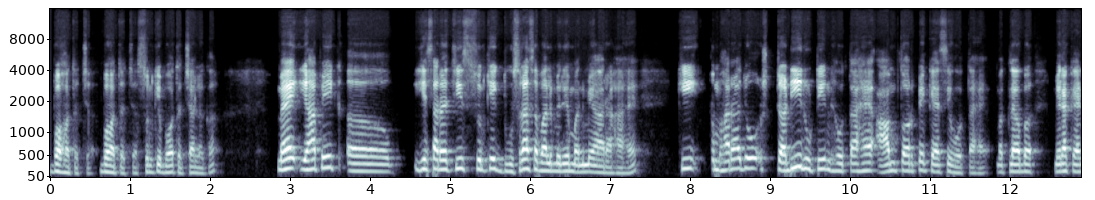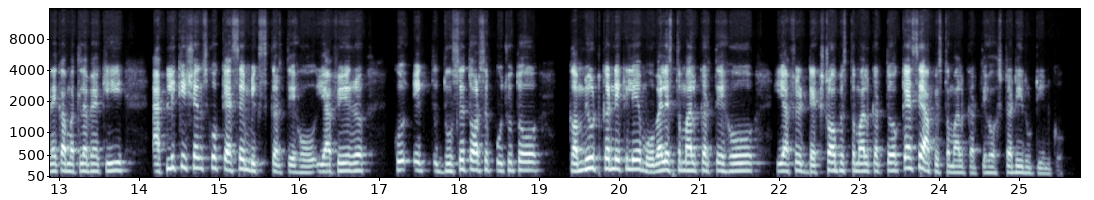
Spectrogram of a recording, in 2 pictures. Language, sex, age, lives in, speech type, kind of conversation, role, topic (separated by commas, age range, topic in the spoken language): Hindi, male, 30-34, India, conversation, podcast, host, Kaunse apps ya websites tum self-learning ke liye use karte ho?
